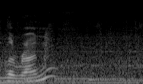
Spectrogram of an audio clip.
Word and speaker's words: LeRune: But I just see L-E and then R-U-N-E, so I say Laroon. Laroon. Laroon says either way works, but even writing Laroon, the E is silent. So is it Larun? Or Larun?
